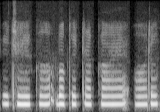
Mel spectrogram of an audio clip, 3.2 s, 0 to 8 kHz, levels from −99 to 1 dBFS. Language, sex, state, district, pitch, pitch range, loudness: Hindi, female, Madhya Pradesh, Bhopal, 220 Hz, 215-225 Hz, -13 LUFS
